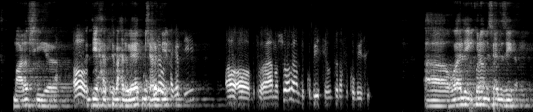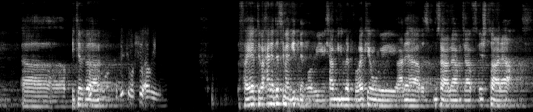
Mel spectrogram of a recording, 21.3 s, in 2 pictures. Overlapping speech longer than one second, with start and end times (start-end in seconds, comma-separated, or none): 1.7-3.4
